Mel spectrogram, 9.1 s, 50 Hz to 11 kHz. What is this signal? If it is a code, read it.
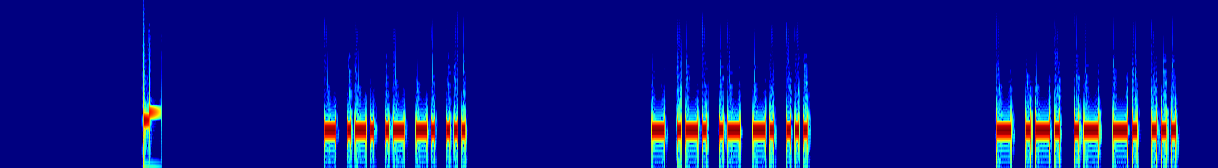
Morse code, heard as a keyed tone, about 37 wpm, 700 Hz. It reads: TRANS TRANS TRANS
